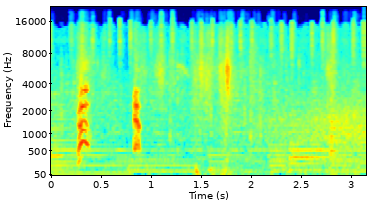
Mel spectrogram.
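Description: Two brief, sharp, bark-like yelps over soft background music: acted vocal tics of Tourette syndrome.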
